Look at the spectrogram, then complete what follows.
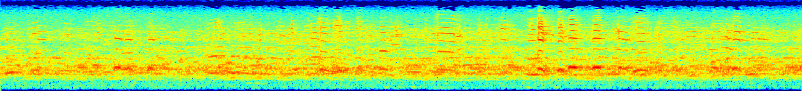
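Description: A flock of swans calling, with many overlapping calls in a steady, dense chorus that swells briefly about five and a half seconds in.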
